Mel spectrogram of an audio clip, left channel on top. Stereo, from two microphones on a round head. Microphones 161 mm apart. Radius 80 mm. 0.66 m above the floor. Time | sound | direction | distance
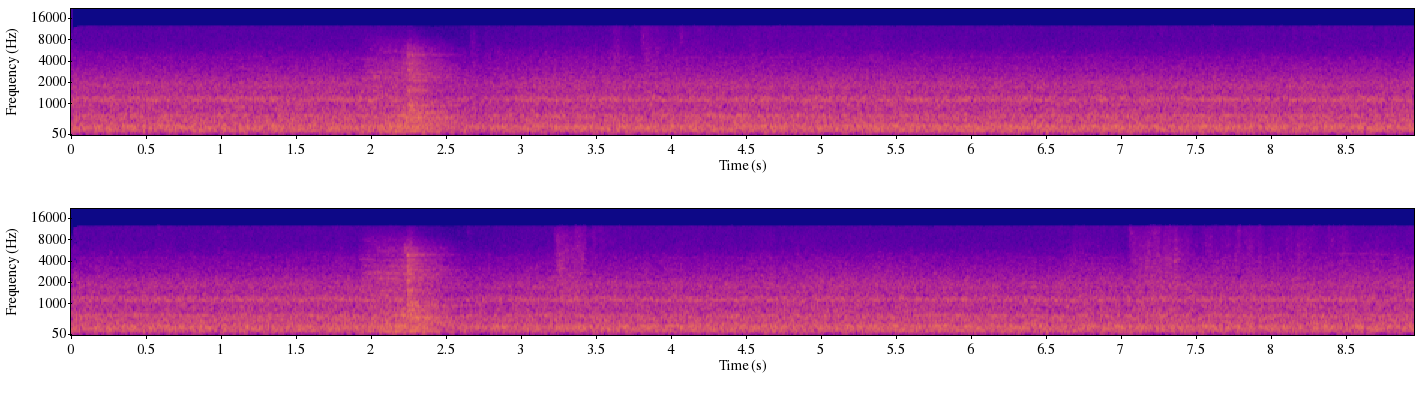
1.9 | a drawer | 50° right (ahead or behind) | 1.6 m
